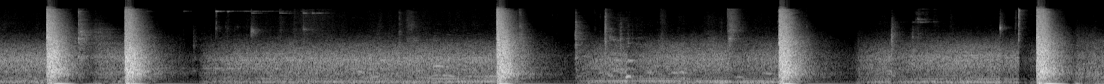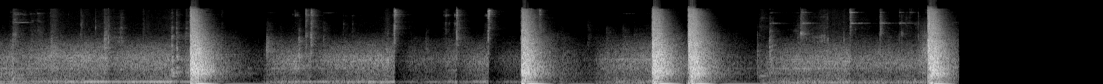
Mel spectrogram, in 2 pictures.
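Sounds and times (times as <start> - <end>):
pistol shots: 0.4 - 1.8, 5.0 - 5.5, 7.8 - 8.3, 10.3 - 11.2, 12.9 - 13.5, 16.2 - 16.8, 17.5 - 18.5, 20.3 - 20.6.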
